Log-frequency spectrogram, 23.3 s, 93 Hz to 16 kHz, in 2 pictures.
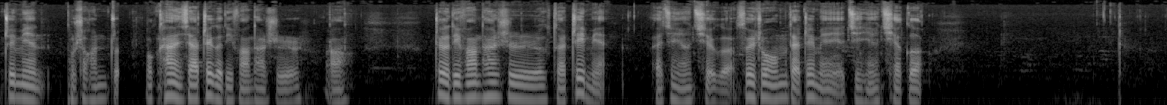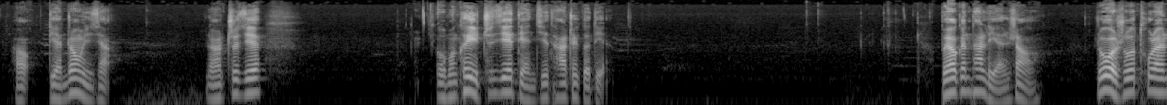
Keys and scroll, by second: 0.2 ctrl+z, 1.6 alt+Tab, 1.8 ctrl+z, 3.9 alt+Tab, 4.8 ctrl+z, 20.3 ctrl+z.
